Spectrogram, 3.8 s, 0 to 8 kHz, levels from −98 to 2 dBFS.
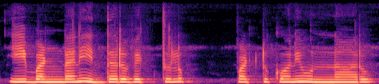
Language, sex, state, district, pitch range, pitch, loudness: Telugu, female, Telangana, Hyderabad, 245-265 Hz, 255 Hz, -14 LUFS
